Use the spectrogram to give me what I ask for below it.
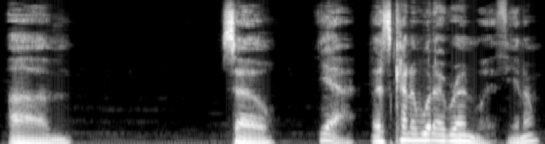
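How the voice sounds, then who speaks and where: This middle-aged man, an artist and writer, talks earnestly and hesitantly while hosting a laid-back livestream over background music. His voice is on the low side, darkish and very animated but a little slow, with no echo.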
